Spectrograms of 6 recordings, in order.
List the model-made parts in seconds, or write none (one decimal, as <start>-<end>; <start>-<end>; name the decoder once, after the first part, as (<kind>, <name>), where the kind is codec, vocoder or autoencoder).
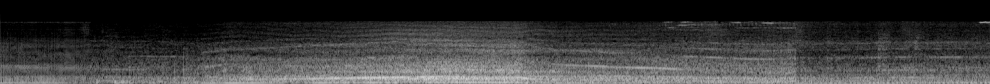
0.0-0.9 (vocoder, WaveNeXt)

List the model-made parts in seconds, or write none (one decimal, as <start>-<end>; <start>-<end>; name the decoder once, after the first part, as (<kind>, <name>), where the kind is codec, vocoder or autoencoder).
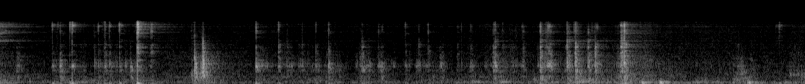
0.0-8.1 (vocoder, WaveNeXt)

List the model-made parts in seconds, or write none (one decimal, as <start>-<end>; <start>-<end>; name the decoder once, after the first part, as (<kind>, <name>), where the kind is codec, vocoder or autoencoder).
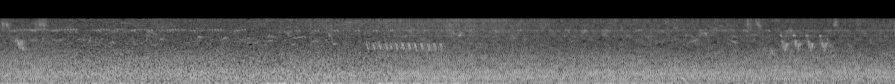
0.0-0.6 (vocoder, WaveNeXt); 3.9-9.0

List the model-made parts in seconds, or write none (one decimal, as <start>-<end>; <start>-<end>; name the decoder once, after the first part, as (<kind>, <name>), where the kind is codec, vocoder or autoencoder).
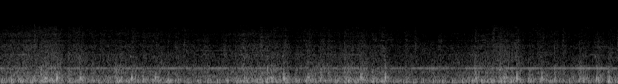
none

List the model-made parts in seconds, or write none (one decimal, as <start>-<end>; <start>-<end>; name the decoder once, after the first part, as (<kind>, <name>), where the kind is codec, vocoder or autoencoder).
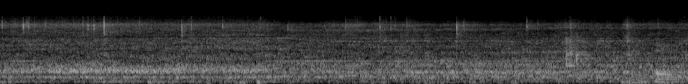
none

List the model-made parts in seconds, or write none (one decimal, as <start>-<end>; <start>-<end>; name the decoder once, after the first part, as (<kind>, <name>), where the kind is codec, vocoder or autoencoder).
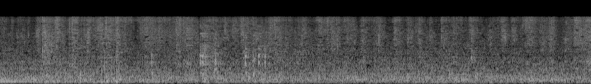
0.7-1.4 (vocoder, WaveNeXt); 1.9-5.4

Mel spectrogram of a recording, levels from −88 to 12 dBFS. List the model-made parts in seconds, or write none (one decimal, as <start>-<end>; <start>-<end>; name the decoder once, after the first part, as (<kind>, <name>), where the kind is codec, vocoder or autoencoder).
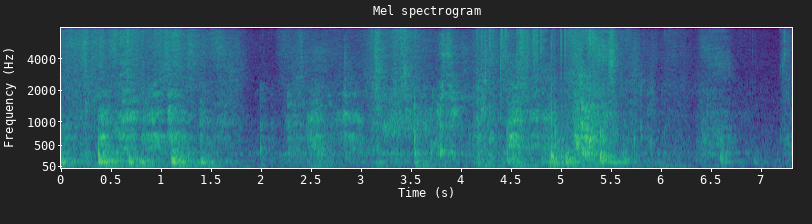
none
